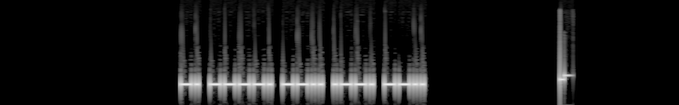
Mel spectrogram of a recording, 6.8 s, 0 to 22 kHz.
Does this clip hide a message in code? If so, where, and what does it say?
Yes: Morse code from 1.8 to 4.2 s, heard as a keyed tone, about 32 wpm, 700 Hz. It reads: N9ZPZ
